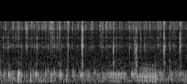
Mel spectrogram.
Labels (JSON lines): {"label": "biophony", "recorder": "HydroMoth"}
